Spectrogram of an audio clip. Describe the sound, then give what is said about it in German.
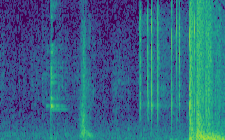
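Gunfire: a couple of isolated shots, then a rapid burst of sharp cracks followed by a loud, sustained blast. Punchy, with no voices. “Ich schieß auf Kevin. Zack. Guter Schuss.”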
